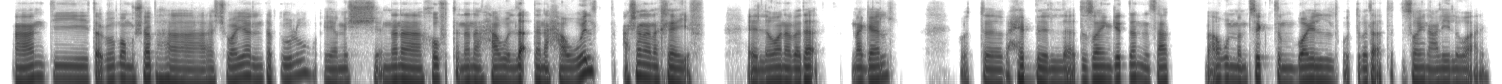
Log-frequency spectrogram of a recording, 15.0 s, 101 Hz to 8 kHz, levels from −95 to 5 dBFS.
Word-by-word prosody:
عندي 130 0 0
تجربة 130 +2 0
مشابهة 115 -4 0
شويّة 125 +5 0
للي 130 - -1
أنت 130 0 -2
بتقوله 150 - -3
هي 110 -1 0
مش 115 +1 -3
إن 120 0 -2
أنا 120 -2 +4
خفت 135 +4 -2
إن 115 - -2
أنا 120 -1 +2
أحوّل، 120 0 +1
لأ 135 - +4
ده 120 - +2
أنا 115 -2 +2
حوّلت 135 +15 +2 0.2
عشان 135 +7 +2
أنا 135 -2 +4
خايف. 120 -3 +1 0.5
اللي 110 +1 +1
هو 120 +1 +4
أنا 120 -2 +3
بدأت 120 +2 +2 0.3
مجال 125 +5 +2 0.7
كنت - - -7
باحب 120 +4 0
الديزاين 115 +3 +1
جدًا 135 +2 +1
من 130 -4 -2
ساعة 120 +3 0 0.4
من - - -4
أوّل 130 +1 0
ما 120 -2 0
مسكت 135 +3 -1
الموبايل 120 0 +1
كنت - - -8
بدأت 115 - -2
الديزاين 120 0 -2
عليه 110 +1 0
اللي 110 0 -2
هو 110 - -2
يعني 150 0 -7
120 Hz, 180 wpm, -22 LUFS, 115-130 Hz, 0.7 s, أنا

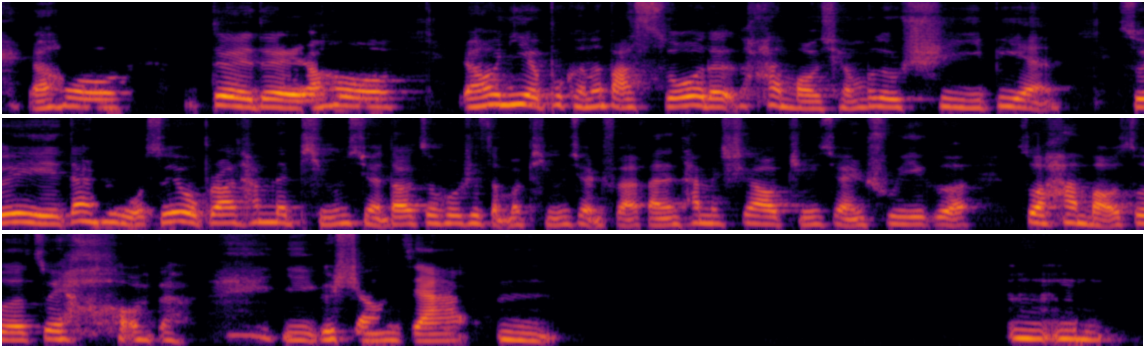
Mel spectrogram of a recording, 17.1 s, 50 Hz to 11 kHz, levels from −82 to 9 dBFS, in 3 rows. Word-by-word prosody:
然 170 - +1
后 195 -3 +1 0.4
对 225 -5 +7
对， 190 -3 +7
然 180 +3 +3
后 205 -3 +2 0.3
然 205 - +1
后 250 - +5
你 255 +1 +6
也 245 - +5
不 240 +2 -5
可 210 -3 -5
能 210 +2 0
把 195 -3 +1
所 205 +4 +2
有 235 - +5
的 200 - +2
汉 230 -3 -3
堡 165 -2 0
全 165 +2 -7
部 210 - -5
都 195 -2 +1
吃 200 +1 -7
一 180 -1 -5
遍。 200 +1 -2 0.3
所 200 +1 +3
以 195 -5 +5
但 240 +3 +2
是 215 - -3
我 170 -5 -2
所 215 - -2
以 - - +6
我 225 - +6
不 - - -12
知 205 - -1
道 205 - +5
他 205 +1 -7
们 215 - -1
的 - - +1
评 190 -2 -7
选 195 - -3
到 170 0 +5
最 190 +2 -4
后 190 0 -3
是 190 0 -3
怎 - - -5
么 155 - -5
评 160 +1 -10
选 175 - -4
出 - - -14
来， - - +1
反 150 - -1
正 155 - -2
他 200 - -5
们 190 - -3
是 190 - -11
要 175 -2 +3
评 170 -1 -9
选 150 - -3
出 180 +2 -8
一 170 0 -3
个 170 - -1 0.2
做 210 -3 +5
汉 200 -1 0
堡 155 - +2
做 185 +4 -3
得 - - +5
最 195 +2 -1
好 180 -1 -5
的 180 -2 -9 0.5
一 175 - -5
个 190 - +1
商 175 -3 -3
家。 160 0 +2 0.2
嗯。 185 +3 -3 2.2
嗯 210 -2 +2
嗯。 195 -1 -2
195 Hz, 270 characters per minute, -23 LUFS, 175-210 Hz, 2.2 s, 对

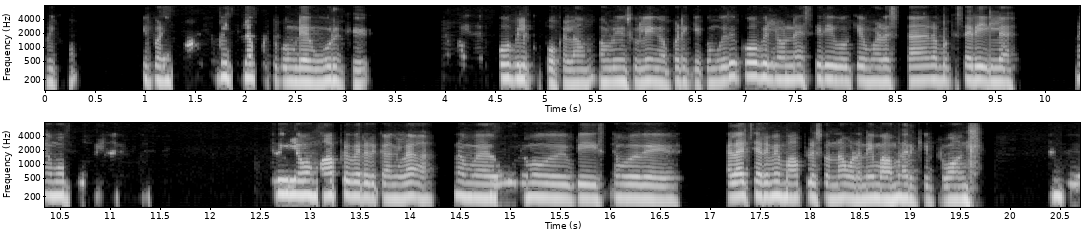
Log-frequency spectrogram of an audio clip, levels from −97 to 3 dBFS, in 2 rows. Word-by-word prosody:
பிடிக்கும். 175 +3 -9 0.7
இப்படி 190 0 -1 0.5
பீச்சுக்கெல்லாம் 220 -1 +1
போயிருக்க 185 0 -8
முடியாது 180 -1 +4
ஊருக்கு. 165 -4 -1
கோல்லுக் 165 - -9 1.3
கோவிலுக்கு 210 -2 +1
போகலாம்னு 170 +1 -2
அப்புடினு 180 -2 0
சொல்லி 180 +1 -1
எங்க 175 -2 -2
அப்பாட்ட 180 +3 -5
கேட்கும்போது, 175 +5 -2
கோவில்னோடனே, 210 -3 +2
சேரி 205 -1 +1
ஓகே. 190 +1 -3
மனசுதான் 185 +1 -2
நமக்கு 190 -4 -5
சரியில்ல. 185 -2 +2 0.8
நம்ம 210 0 +4
போல 200 - -10 1.9
அது 230 - +2
இல்லா 225 -1 +6
வோ - - +6
மாப்பிள்ளை 215 +1 +3
வேற 205 -1 +2
இருக்காங்களா? 190 +1 0 0.4
நம்ம 200 -2 +1 0.3
ஊ - - -7 0.2
நம்ம 195 +1 +1 0.3
இப்படி 185 +1 -1
இருக்கும்போதே 180 +1 0 0.7
கலாச்சாரமே 205 +1 +3
மாப்பிள்ளை 195 +1 0
சொன்னா 185 -1 0
உடனே 180 0 +2
மாமனார் 180 0 +4
கேட்டுருவாங்க. 170 +1 0 0.8
அந்த 205 -1 0
190 Hz, 115 wpm, -20 LUFS, 180-205 Hz, 1.9 s, இல்லா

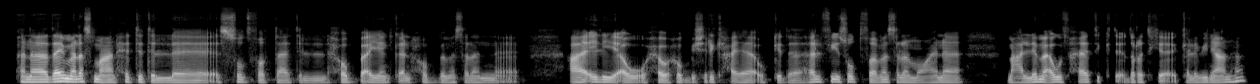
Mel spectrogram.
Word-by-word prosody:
أنا 115 -1 +5
دايمًا 130 0 +9
أسمع 125 -3 +3
عن 105 - 0
حتّة 115 +1 -2
ال 95 -1 0 0.4
الصدفة 105 -1 -1
بتاعة 95 -1 -5
الحُب 95 +3 -4
أيًا 100 -1 +3
كان 90 -2 -4
حُب 100 -1 -9
مثلًا 95 -1 -6 0.5
عائلي 110 0 +4
أو 95 -1 +1
ح - - -2
حُب 105 -2 -6
شريك 105 +1 -3
حياة 100 0 -2
أو - - -5
كده، 90 -1 -6
هل 115 +3 +1
في 120 0 -1
صدفة 115 -3 -2
مثلًا 105 -1 -3
معيّنة، 100 +1 -4 0.4
معلّمة 100 +6 +2
أوي 115 +2 +2
في - - -14
حياتِك 105 +1 -3
تقدري - - -4
تك - - -15
تكلّميني 100 +2 -3
عنها؟ 120 - -1
105 Hz, 160 wpm, -22 LUFS, 95-115 Hz, 0.5 s, دايمًا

